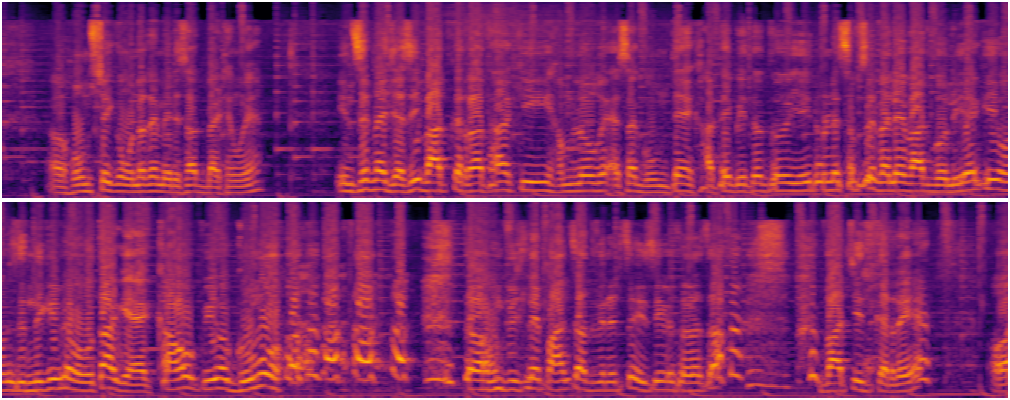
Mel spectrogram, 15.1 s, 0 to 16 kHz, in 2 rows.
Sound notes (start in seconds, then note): 9.4 both laughing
